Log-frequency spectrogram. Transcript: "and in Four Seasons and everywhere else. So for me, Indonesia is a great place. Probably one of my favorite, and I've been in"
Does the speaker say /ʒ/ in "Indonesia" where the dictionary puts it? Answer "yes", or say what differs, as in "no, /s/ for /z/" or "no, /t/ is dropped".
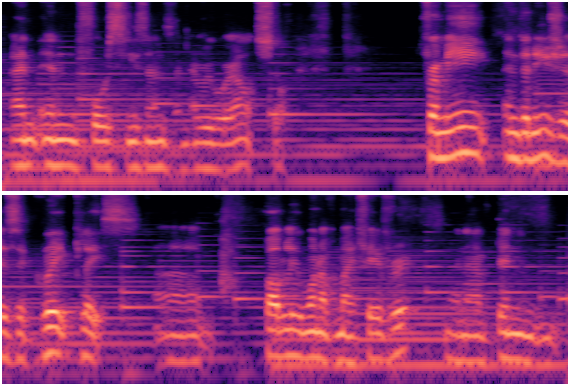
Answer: yes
